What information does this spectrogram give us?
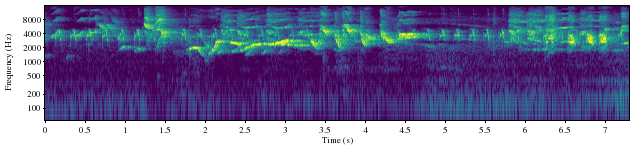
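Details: Lure song of an Oriental magpie-robin: loud, tumbling phrases mixing bright whistles, rising sweeps and scratchy chirps, flowing almost without a break for the whole stretch.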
